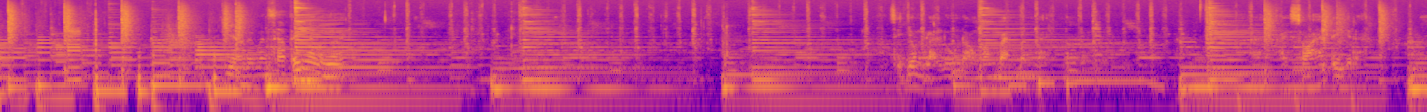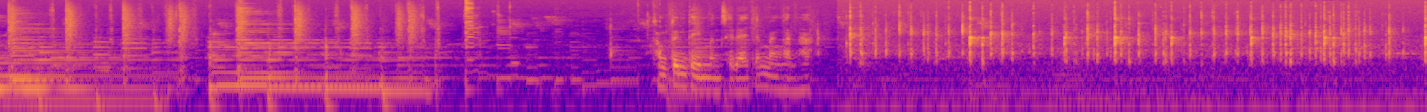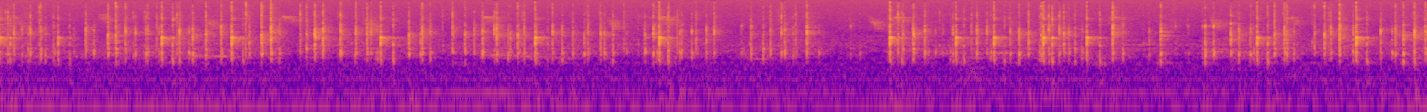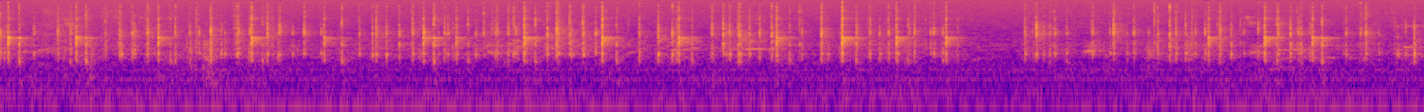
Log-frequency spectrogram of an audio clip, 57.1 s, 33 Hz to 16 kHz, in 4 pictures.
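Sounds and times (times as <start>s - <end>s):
mechanical keyboard typing: 40.9s - 57.0s.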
